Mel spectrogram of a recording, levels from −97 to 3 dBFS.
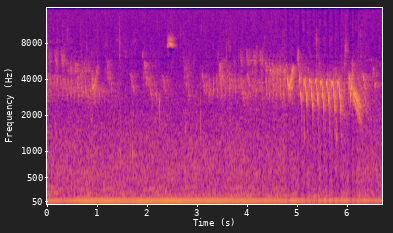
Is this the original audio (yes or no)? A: yes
